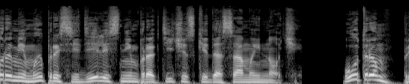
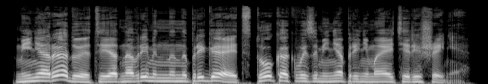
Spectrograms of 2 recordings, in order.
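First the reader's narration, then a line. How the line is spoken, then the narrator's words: Wry snort. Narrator (Russian): хмыкнул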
